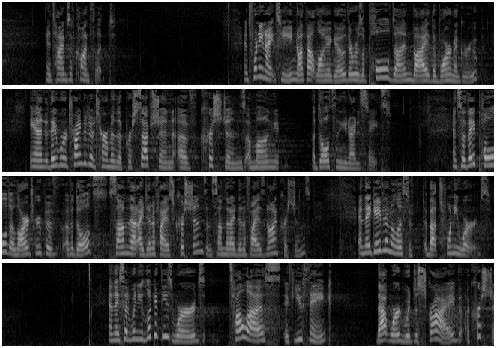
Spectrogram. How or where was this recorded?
large echoing room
